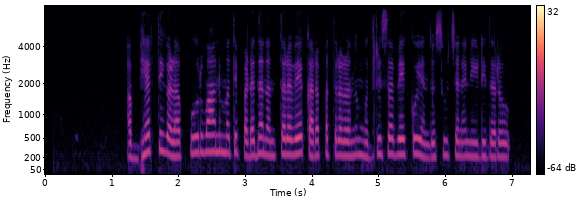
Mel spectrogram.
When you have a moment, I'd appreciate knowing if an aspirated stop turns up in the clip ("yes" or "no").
no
